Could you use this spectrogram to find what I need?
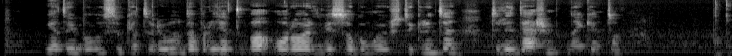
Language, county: Lithuanian, Marijampolė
